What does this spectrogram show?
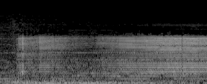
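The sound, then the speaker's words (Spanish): A steady electronic buzz, dense with harmonics, drones for about two seconds and swells slightly louder toward the end. It sounds like a detector meter buzzing as it picks up the signal of a downstairs neighbour's cordless phone coming through the floor. “Este es el teléfono inalámbrico del vecino de abajo que está traspasando el suelo y llega a la persona que está trabajando aquí, en este punto.”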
